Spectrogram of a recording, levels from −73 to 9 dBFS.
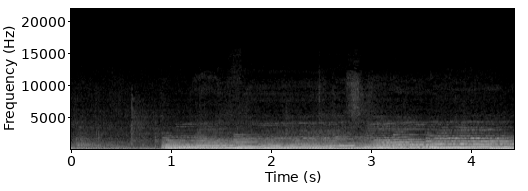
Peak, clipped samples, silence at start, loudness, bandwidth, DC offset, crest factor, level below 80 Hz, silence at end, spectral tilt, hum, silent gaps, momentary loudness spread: -8 dBFS; under 0.1%; 0 s; -21 LUFS; 13 kHz; under 0.1%; 14 dB; -48 dBFS; 0 s; -7.5 dB/octave; none; none; 16 LU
